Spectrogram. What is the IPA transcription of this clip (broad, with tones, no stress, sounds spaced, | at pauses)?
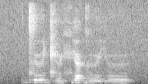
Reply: d͡z ɨː˦ d͡ʑ ʉ˨ fʲ a˦ ɡ ɨː˨ j ɨː˨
